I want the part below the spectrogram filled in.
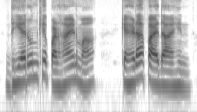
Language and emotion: Sindhi, neutral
